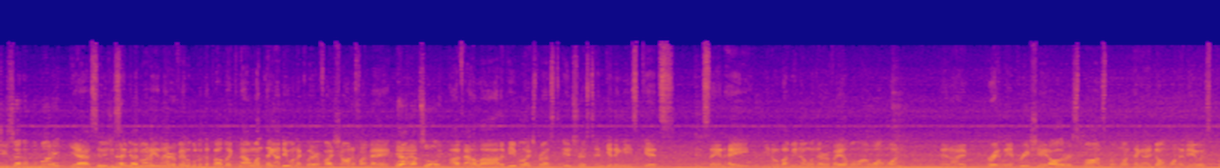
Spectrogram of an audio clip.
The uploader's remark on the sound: There is alot of background noise sorry this was after a race and they were tearing up track.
